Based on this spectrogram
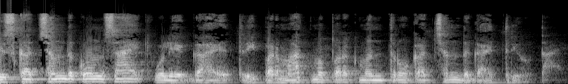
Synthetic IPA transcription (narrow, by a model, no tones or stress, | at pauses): ɪskat͡ʃʰɐ̃nd̪kɔːnsaɦɛkioleːkɡaːjət̪ɾḭpɐɾəmaːt̪məpəɾəkmə̃nt̪ɾõkat͡ʃʰɐ̃nd̪ɡa̰ːjət̪ɾiɦoːt̪ḁɦɛː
